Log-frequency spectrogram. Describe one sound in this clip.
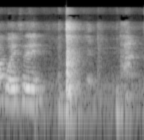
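A metal pot lid clanks against a pot.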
